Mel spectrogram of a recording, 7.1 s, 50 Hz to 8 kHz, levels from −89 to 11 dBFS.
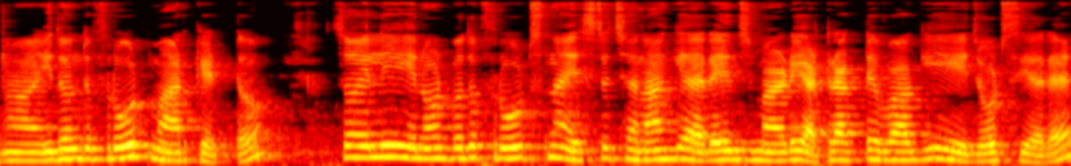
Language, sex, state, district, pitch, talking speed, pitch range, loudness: Kannada, male, Karnataka, Mysore, 170 Hz, 150 wpm, 155-195 Hz, -16 LUFS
